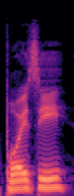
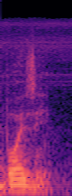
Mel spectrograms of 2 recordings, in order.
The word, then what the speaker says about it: Boise: to say something when they say the word Boise between Michael Fassbender and Penelope Cruz like 20 times in 2 minutes of screen time?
